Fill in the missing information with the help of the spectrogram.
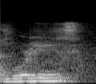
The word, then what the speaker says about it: Voorhees: Voorhees. – Oh, that's how you pronounce that name? – Yes.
